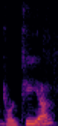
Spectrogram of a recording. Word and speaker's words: tortilla: And tortilla, that's the North American pronunciation, tortilla.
